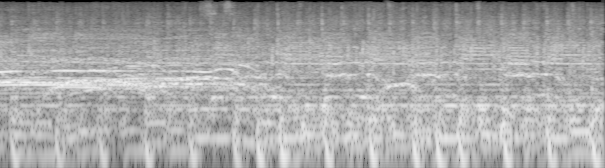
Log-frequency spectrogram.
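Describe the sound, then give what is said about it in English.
A large live audience at Harmontown in the Nerd Melt Theater at Meltdown Comics cheers loudly and continuously as Dan Harmon is welcomed, with whoops and shouts rising above a dense wall of crowd noise and some clapping throughout. “What a crowd!”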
